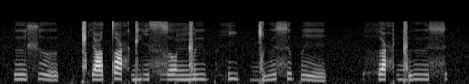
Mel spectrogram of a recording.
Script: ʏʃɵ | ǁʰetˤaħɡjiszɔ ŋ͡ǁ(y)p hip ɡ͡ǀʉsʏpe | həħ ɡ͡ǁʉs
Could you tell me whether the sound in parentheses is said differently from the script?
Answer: no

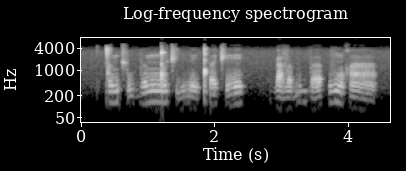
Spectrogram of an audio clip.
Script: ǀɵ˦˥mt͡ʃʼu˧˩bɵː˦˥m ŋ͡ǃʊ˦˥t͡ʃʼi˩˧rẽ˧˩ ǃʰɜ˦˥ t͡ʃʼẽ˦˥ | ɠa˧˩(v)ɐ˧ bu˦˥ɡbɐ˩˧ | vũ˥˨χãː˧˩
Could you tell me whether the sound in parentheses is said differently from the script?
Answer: no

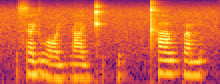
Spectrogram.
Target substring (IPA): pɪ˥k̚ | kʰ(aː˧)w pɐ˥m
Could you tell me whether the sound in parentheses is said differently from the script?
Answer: yes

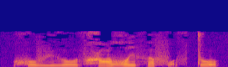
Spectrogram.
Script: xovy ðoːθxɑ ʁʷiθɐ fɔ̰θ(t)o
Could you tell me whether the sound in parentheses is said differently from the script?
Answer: no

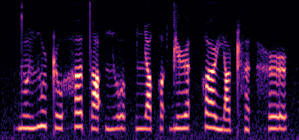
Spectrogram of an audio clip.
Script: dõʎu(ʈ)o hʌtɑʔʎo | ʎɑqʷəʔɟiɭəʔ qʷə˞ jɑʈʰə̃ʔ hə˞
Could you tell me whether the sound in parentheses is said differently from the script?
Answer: no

